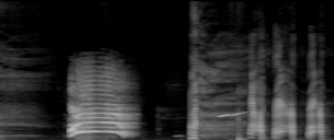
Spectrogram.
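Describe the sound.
A voice imitates a squeal during a game: one sustained, high, bright squeal lasting under a second, loud and alone, followed after a short gap by brief voiced sounds.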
